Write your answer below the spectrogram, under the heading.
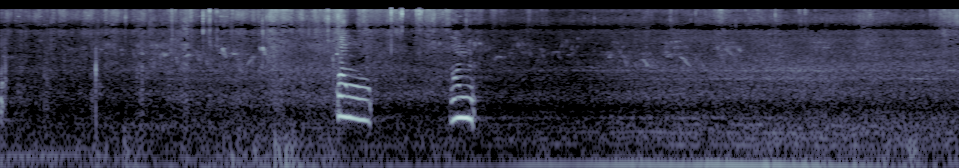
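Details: Bluetick Coonhounds out on an ordinary walk through town, giving two short, clear, tonal yelping howls just over a second apart, each slightly falling in pitch, over a steady low rumble and faint background noise.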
